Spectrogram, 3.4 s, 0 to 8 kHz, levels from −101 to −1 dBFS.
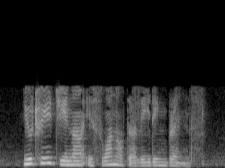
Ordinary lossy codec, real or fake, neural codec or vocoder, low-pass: AAC, 16 kbps; real; none; 7.2 kHz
